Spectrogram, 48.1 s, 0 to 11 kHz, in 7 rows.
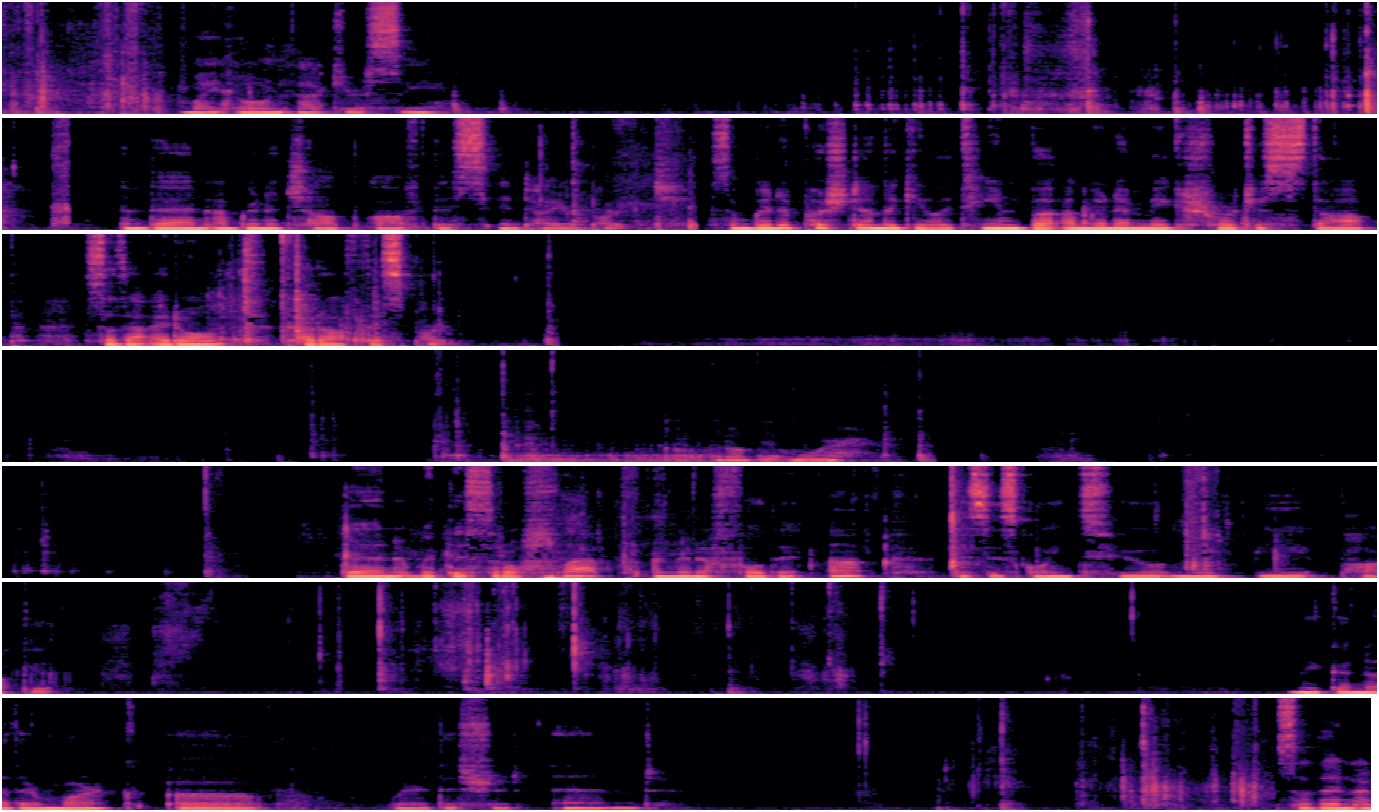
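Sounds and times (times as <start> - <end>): paper rustling and crinkling: 0.0 - 1.4, 34.7 - 39.1, 46.0 - 47.6.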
